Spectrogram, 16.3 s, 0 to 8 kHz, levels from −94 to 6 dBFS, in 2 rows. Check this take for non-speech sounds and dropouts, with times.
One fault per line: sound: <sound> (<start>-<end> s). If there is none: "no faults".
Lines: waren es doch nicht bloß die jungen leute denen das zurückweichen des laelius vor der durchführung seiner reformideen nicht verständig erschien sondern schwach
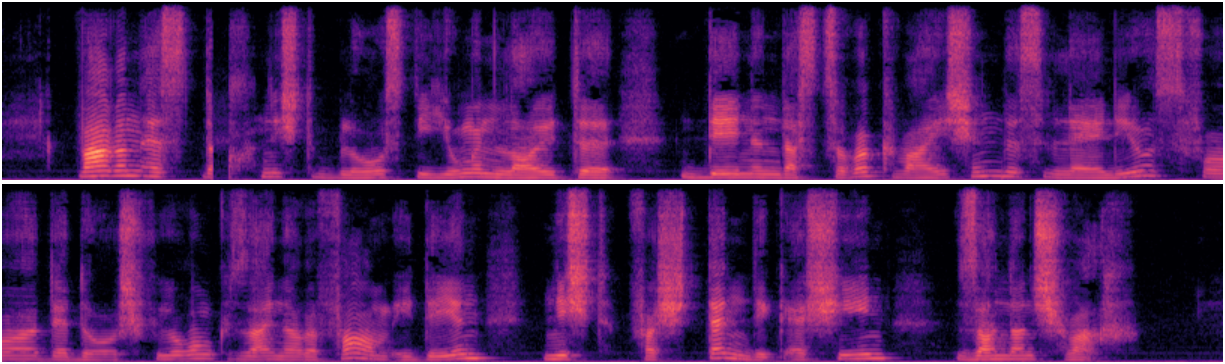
sound: dropout (1.4-1.5 s)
